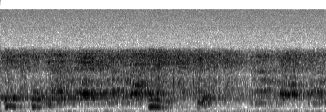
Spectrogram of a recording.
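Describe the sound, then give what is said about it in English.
A large Lothrop student cheering section at a basketball game roars and chants together, a steady wall of many voices that rises and dips in waves without a break. “Boy, the no, new Lothrop uh, cheering section is here in full force. All the students, they are into it.”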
